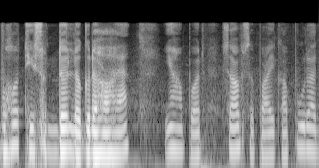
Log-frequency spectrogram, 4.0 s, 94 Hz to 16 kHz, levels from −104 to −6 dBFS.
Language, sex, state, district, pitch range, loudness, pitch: Hindi, male, Himachal Pradesh, Shimla, 140-160 Hz, -20 LUFS, 155 Hz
